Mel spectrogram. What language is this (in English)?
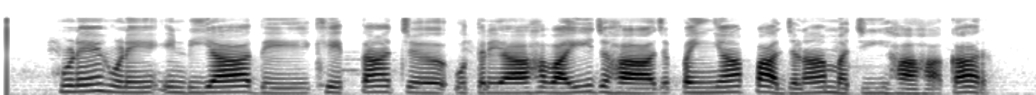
Punjabi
